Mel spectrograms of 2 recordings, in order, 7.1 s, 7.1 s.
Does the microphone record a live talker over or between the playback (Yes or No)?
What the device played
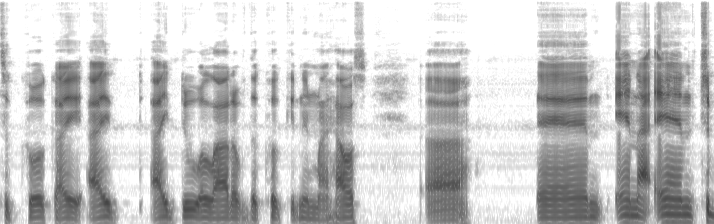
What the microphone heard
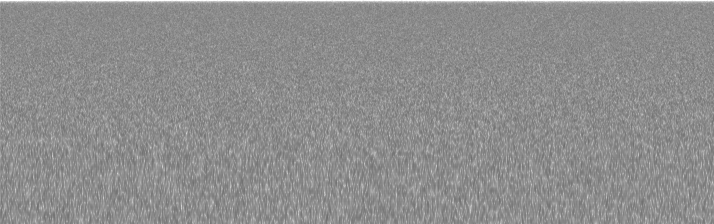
No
